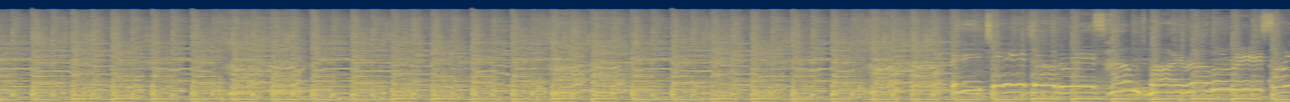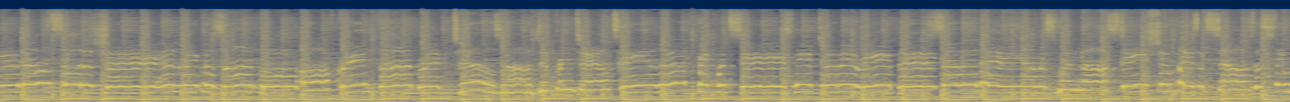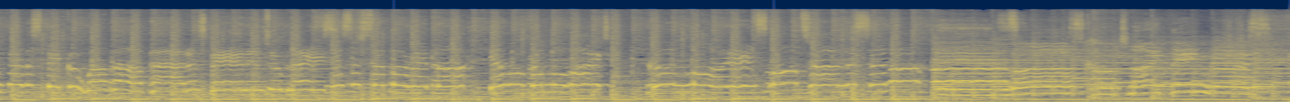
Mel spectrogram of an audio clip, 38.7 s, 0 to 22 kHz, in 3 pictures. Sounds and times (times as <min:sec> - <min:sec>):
Music: 0:00.0 - 0:38.7.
